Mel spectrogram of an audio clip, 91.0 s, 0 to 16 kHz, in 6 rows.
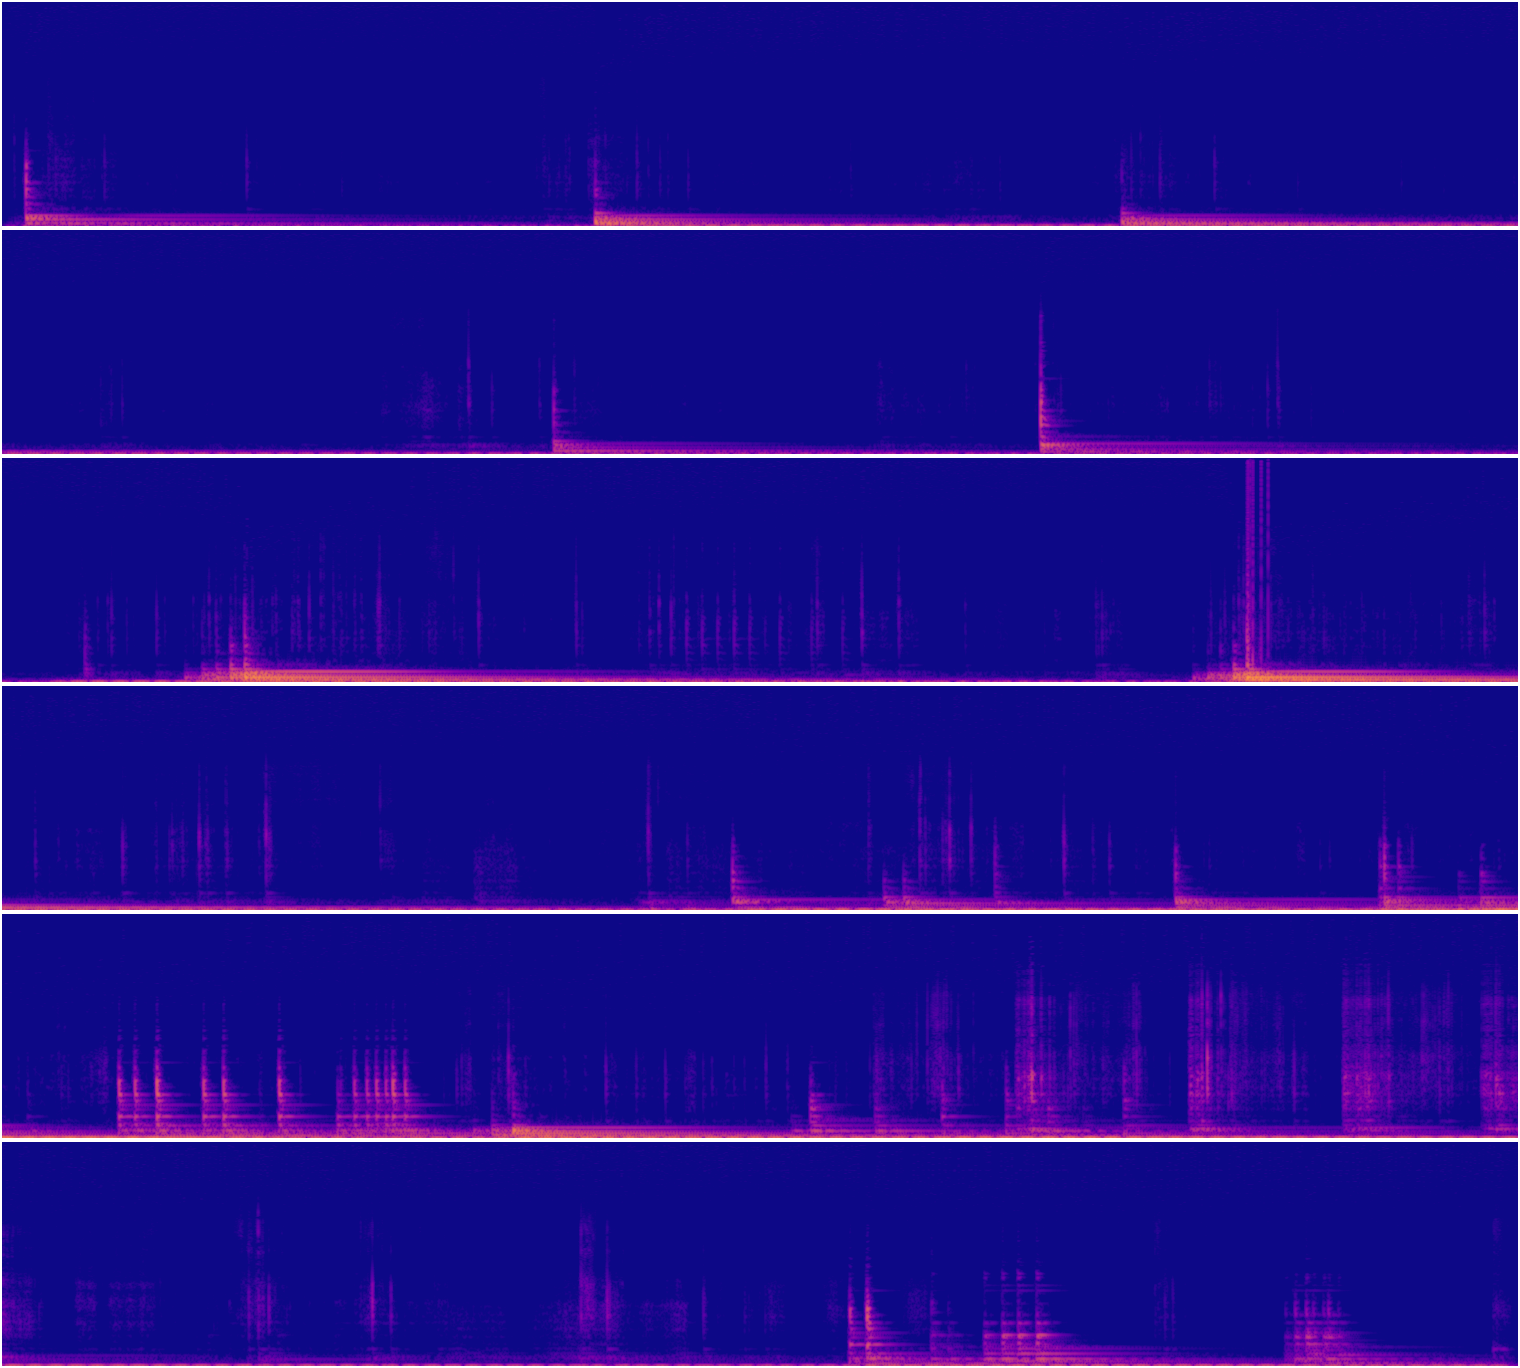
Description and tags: FX SaSc Low Heavy Metal Impacts 01 Hits Metallic Fence Geofon
Low Heavy Metal Impacts 01 Hits Metallic Fence Geofon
